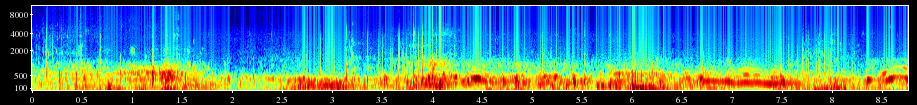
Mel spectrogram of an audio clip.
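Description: Underwater sound picked up by a camera below the surface: muffled water sloshing and gurgling with scattered clicks. A few wavering, muffled tones come through about halfway and again near the end.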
